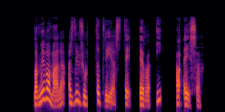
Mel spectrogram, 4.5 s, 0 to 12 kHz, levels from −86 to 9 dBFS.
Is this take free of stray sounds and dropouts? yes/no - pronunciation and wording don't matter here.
no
